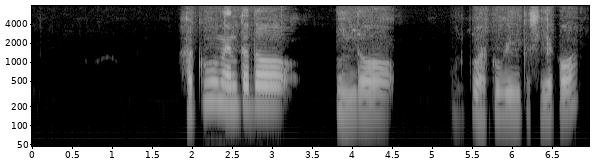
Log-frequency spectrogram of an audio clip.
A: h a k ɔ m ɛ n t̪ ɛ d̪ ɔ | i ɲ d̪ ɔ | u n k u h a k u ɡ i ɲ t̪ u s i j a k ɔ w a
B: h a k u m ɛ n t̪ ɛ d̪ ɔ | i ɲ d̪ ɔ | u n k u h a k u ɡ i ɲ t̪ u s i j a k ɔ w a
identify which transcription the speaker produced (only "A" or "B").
B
